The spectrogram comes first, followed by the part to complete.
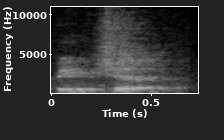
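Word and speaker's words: picture: Question, नेचर, पिक्चर। Word में टी के साथ एच आने पर का प्रोनाउंसिएशन चेंज हो जाता है।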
